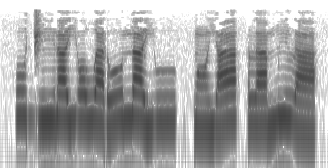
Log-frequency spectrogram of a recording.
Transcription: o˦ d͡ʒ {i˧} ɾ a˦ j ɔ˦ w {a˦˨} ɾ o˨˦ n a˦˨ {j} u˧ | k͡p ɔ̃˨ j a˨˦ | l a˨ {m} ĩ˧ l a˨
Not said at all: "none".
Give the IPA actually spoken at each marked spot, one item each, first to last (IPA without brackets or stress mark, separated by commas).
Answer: ĩ˧, a˦˨, j, m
